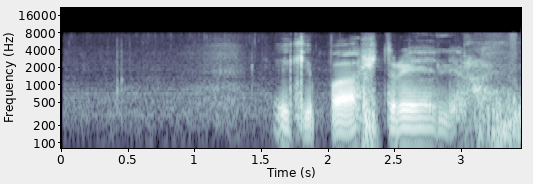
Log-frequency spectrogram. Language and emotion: Russian, sad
